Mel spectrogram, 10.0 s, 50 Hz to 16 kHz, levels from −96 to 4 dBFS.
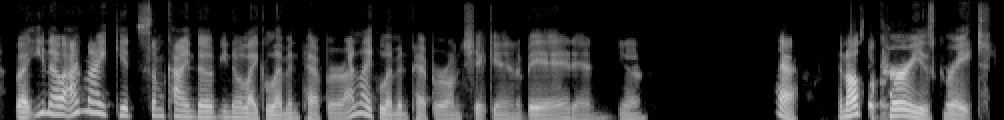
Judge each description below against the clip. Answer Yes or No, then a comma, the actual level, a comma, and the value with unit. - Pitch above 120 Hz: Yes, medium, 140 Hz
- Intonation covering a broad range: Yes, wide, 8.3 semitones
